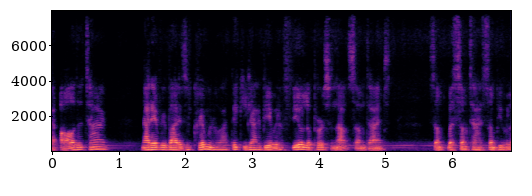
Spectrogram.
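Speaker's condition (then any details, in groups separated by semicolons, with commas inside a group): No condition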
